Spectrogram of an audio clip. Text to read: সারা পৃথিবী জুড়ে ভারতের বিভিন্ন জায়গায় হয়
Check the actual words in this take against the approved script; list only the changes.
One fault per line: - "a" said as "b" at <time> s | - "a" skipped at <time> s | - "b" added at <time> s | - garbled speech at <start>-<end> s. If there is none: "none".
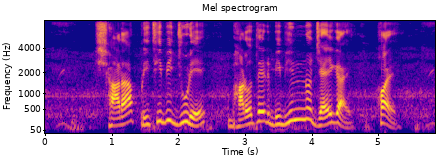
none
